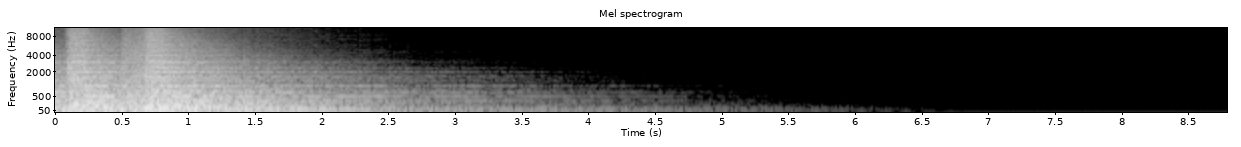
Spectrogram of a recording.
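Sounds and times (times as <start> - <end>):
choir singing: 0.0 - 3.3.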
